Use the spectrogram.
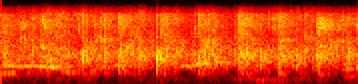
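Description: Steady applause from an audience at a school board candidate forum, dense and continuous clapping filling the room at an even level throughout.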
